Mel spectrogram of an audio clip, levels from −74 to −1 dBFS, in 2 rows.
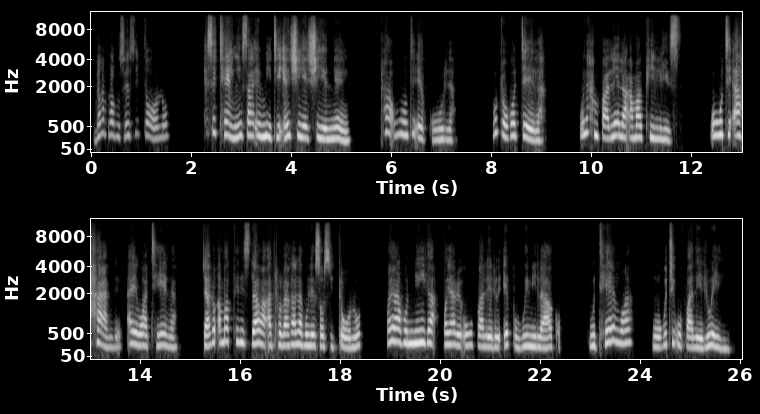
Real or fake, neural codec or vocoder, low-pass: fake; codec, 16 kHz in and 24 kHz out, 0.8 kbps, FocalCodec, streaming, 65536 codes; 10.8 kHz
